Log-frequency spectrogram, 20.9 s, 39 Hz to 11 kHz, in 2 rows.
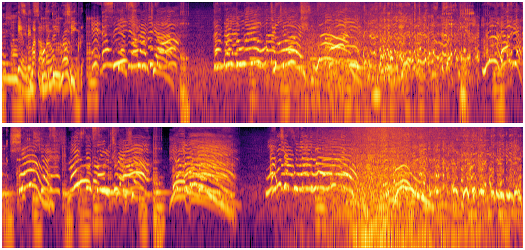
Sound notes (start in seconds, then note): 4.6 laughs; 9.1 snort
